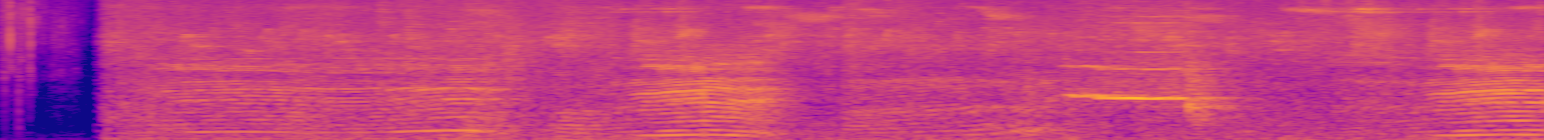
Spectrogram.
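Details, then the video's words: Cow lowing in long, deep, drawn-out moos that rise and fall, several overlapping across the stretch, over a constant noisy background. "Interesting sounds of familiar animals: cow"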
